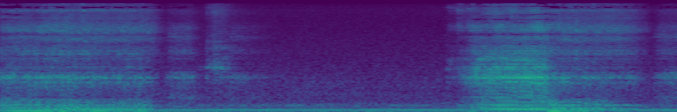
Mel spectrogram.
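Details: Loud, harsh, rattling snores on each in-breath with quieter out-breaths between, from a sleeper who was very tired; heavy snoring.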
